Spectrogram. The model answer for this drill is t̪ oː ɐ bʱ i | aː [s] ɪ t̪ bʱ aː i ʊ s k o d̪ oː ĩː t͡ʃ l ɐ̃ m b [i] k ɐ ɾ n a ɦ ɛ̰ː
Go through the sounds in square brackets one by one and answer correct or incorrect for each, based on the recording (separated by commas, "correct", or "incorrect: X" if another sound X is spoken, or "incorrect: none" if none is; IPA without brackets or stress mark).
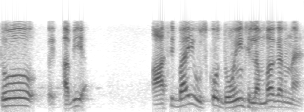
correct, incorrect: a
